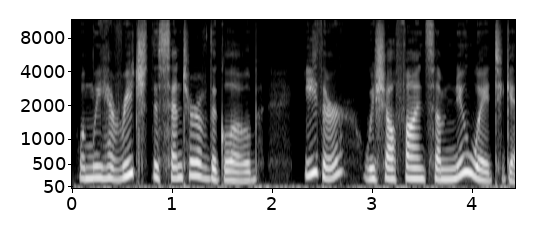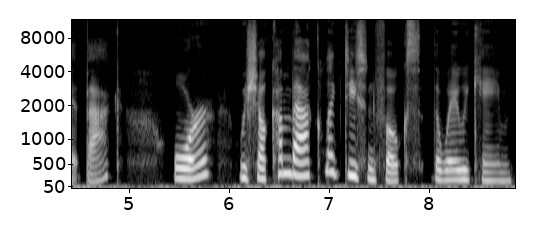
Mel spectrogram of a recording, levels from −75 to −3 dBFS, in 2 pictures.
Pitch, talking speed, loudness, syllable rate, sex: 220 Hz, 210 wpm, -17 LUFS, 4.9 syllables/s, female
